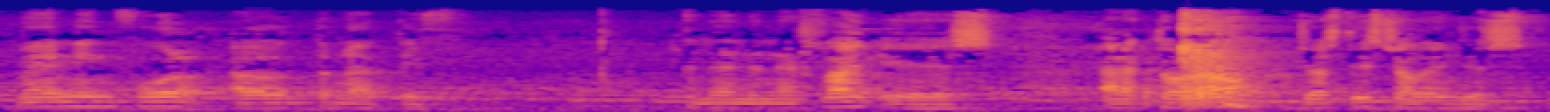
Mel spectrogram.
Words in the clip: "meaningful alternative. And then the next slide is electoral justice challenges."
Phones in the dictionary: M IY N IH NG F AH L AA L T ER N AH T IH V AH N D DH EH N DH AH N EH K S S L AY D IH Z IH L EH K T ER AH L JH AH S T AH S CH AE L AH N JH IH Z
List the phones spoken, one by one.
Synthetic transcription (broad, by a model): M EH N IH NG F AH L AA L T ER N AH T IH F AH N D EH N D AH N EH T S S L AY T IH S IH L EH K T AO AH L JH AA S T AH S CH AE L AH N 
